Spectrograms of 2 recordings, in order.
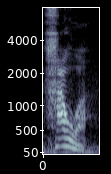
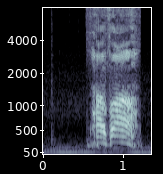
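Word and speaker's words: הָוָה: And you can see it says Hawa. And I'll give you a pronunciation, even though this is going to be pronounced with the V sound.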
